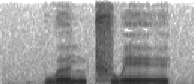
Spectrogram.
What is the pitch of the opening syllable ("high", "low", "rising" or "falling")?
falling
